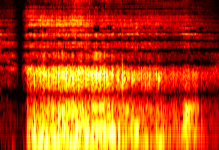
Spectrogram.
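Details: Person lying on the floor asleep, snoring: one long, rough, rattling breath sound with a low flutter in a small room.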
